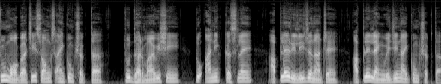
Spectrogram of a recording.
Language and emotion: Goan Konkani, neutral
